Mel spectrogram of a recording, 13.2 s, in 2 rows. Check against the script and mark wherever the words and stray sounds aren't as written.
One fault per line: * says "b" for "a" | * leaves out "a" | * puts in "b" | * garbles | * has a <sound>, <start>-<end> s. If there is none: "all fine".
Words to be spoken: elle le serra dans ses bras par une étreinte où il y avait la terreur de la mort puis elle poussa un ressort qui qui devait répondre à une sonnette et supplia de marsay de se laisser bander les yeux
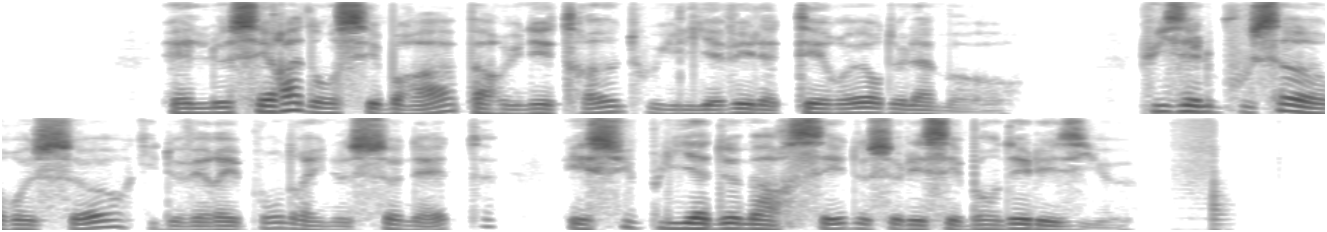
* leaves out "qui"
* has a thud, 12.5-12.8 s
